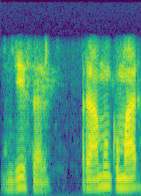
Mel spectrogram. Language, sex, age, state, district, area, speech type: Hindi, male, 45-60, Uttar Pradesh, Sonbhadra, rural, conversation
